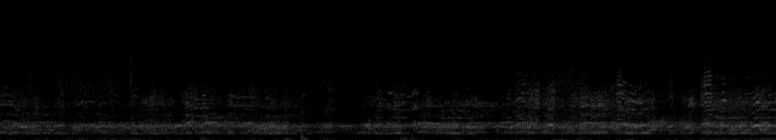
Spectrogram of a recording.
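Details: Large flock of geese on the Solway Firth at Southerness, Dumfries, southern Scotland, a dense continuous chorus of overlapping honks and yelps without pause.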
